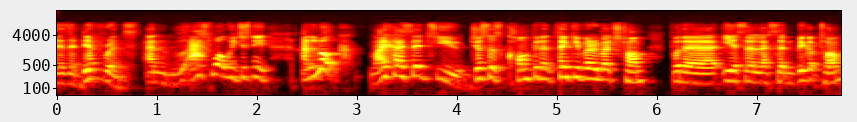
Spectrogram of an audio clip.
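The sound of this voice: A man with a bright, sharp tone and high pitch talks at a fairly quick pace with lively intonation and few pauses.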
